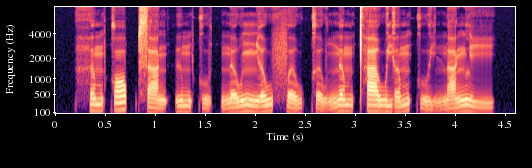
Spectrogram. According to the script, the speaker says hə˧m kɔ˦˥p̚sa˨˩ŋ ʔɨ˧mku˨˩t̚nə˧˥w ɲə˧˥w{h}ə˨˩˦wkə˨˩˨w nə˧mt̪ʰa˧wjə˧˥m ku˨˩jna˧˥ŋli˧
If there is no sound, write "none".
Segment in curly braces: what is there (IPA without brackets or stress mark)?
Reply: f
